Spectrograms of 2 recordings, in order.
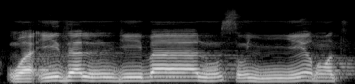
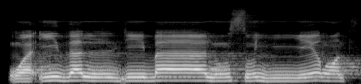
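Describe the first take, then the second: Both takes have the same delivery.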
